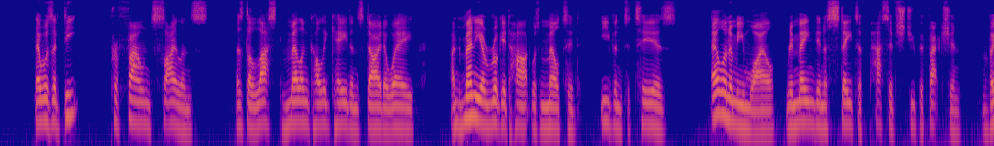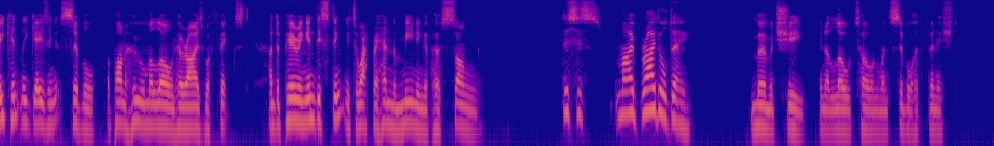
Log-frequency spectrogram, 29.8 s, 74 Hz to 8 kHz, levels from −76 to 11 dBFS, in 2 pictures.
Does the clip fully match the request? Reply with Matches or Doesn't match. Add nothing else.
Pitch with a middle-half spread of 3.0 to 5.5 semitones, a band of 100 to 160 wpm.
Matches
